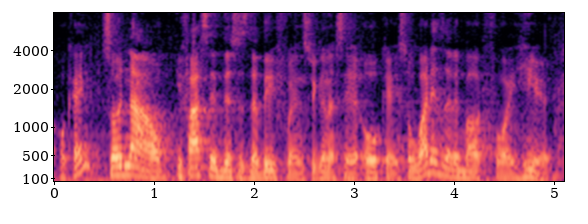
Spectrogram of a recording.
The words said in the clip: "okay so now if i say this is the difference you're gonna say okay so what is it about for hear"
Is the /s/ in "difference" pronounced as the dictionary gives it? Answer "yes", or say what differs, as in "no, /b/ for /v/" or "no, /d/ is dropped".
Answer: yes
